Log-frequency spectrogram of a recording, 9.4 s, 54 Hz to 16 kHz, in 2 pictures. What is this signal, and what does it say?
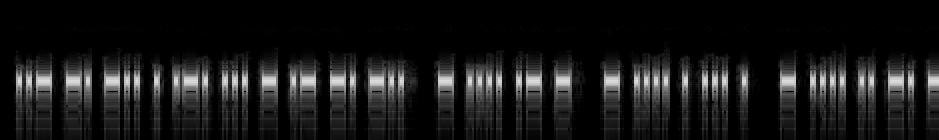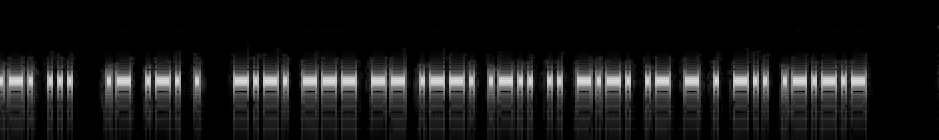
Morse code, heard as a keyed tone, about 50 wpm, 600 Hz. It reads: UNDERSTAND THAT THESE THINGS ARE COMPLICATED.
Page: Never 49wpm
